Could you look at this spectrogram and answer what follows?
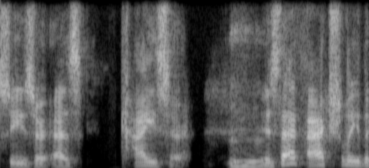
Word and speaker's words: Caesar: c in latin so all of the initial c's are pronounced like k's and we get that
